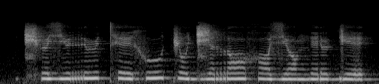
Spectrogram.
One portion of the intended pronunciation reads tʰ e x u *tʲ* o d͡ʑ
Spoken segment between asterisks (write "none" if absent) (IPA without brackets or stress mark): c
